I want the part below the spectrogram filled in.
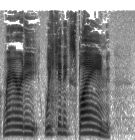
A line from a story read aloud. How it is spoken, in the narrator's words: Sweetie Belle whimpered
